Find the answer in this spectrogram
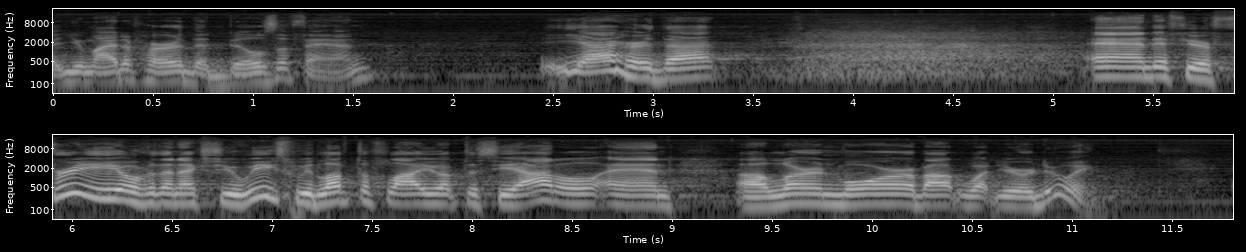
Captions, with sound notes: you might have heard that Bill's a fan. Yeah, I heard that. (audience laughing) And if you're free over the next few weeks, we'd love to fly you up to Seattle and learn more about what you're doing.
